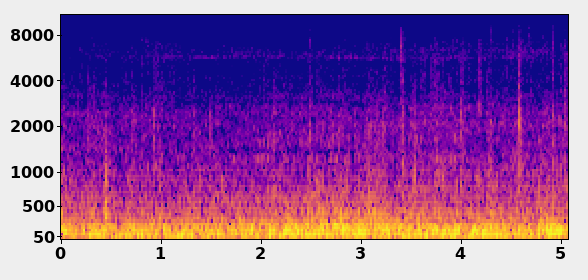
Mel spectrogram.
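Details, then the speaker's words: Toyota Avanza/Daihatsu Xenia 2012-up with electric power steering, after repair of the steering gearbox, driven over a rough rocky road. Steady low rumble with no knocks; the front-end clunking felt through the steering wheel is gone. Normal steering. "sudah halus tidak ada bunyi kasar ya yang bunyi krutuk-klutut di bagian kaki-kaki depan yang terasa di setir"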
